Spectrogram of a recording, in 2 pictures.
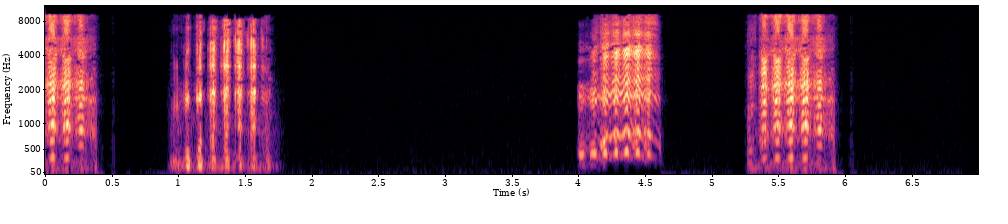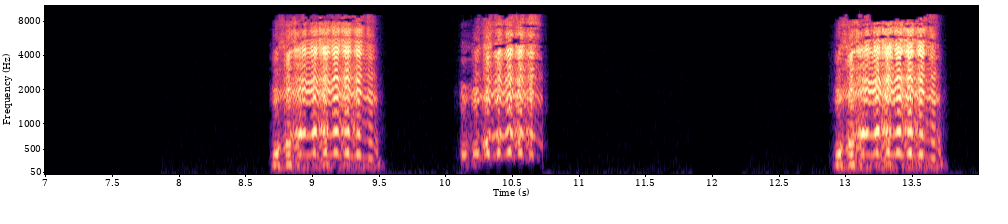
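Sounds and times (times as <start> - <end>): goat bleating: 0.0 - 0.4, 1.0 - 1.8, 4.0 - 4.7, 5.3 - 6.0, 8.7 - 10.8, 12.9 - 13.8.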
